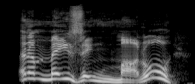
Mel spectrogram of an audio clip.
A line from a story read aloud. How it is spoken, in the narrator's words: shouted Trevor at the top of his voice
